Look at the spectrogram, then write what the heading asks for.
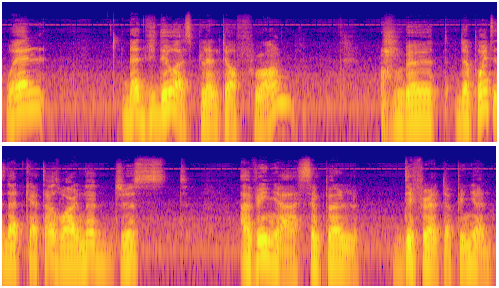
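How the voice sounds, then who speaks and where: A man, an English speaker, hosting an informal history explainer in a halting, digressive way as he searches for words. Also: mid-range voice, dark tone, slight background noise, poor audio. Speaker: host of a history video series. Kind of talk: informal explainer with live translation from a book.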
